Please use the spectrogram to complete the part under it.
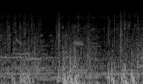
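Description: Quick, close hoofbeats pound in a galloping rhythm while a horse whinnies briefly over game background music in Red Dead Redemption.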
